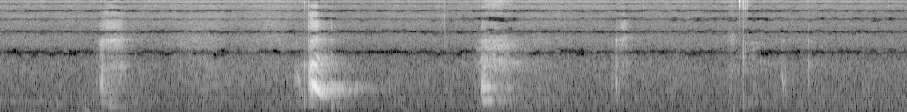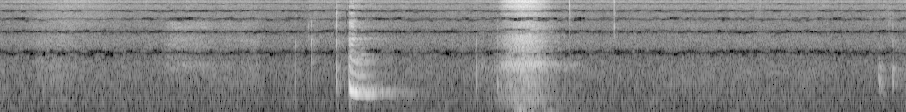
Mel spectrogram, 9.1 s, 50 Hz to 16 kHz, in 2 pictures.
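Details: 6-week-old baby with hiccups: repeated short, abrupt gulping sounds at irregular intervals, several over nine seconds.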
